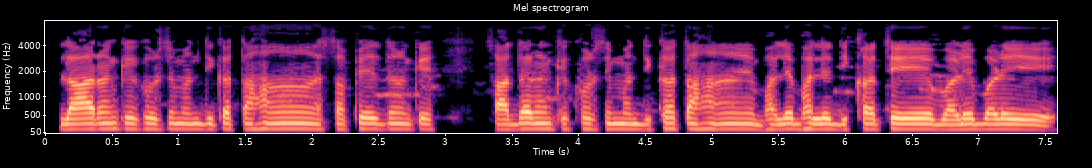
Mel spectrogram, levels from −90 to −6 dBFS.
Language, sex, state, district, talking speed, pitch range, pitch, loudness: Sadri, male, Chhattisgarh, Jashpur, 190 wpm, 135-145 Hz, 140 Hz, -18 LUFS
